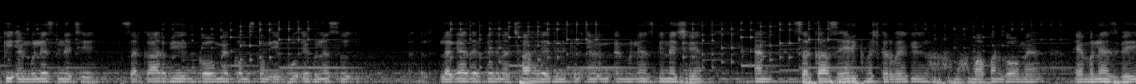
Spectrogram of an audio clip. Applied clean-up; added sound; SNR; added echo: none; Ringtone; 17 dB; reverberation time 0.4 s.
